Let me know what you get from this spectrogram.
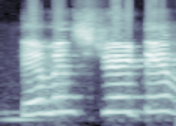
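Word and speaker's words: demonstrative: तो इट्स डेमोन्स्ट्रेटिव, नॉट डिमॉन्स्ट्रेटिव, okay. तो डेमोन्स्ट्रेटिव adjectives, और ये एडजेक्टिव नहीं है, एडजेक्टिव्स। जो डी है उसको बहुत मिमल सा करके पढ़ना है, एडजेक्टिव्स, ओके। डेमोन्स्ट्रेटिव एडजेक्टिव्स, इसकी डेफिनेशन देखिए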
